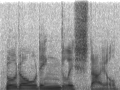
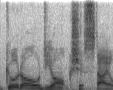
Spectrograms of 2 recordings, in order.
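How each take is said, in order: First: Said in the usual way. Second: Yorkshire. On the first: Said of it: "I should say good old Yorkshire style". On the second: Real, not acted. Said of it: "I just did a Yorkshire word on stream".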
